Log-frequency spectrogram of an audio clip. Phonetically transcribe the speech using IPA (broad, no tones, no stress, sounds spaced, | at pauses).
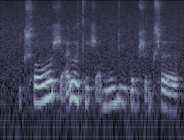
t͡ɕʰ ɔː ʃ a̰ l ɔ tʲ ə̃ ʃ a̰ b ũ ɡ iː ɠ ɐ b ʂ ə̰ ɡ t͡ɕʰ ɐː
